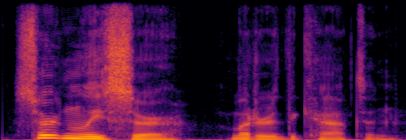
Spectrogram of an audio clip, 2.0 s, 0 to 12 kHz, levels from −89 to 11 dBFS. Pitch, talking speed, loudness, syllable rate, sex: 120 Hz, 150 wpm, -17 LUFS, 5.8 syllables/s, male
